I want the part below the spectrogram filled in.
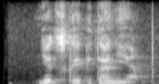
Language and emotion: Russian, sad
